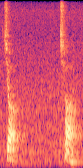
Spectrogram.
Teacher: जैसे बोलो छ, देख लो सांस ज़्यादा निकल रही है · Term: महाप्राण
